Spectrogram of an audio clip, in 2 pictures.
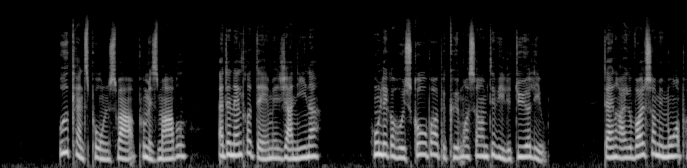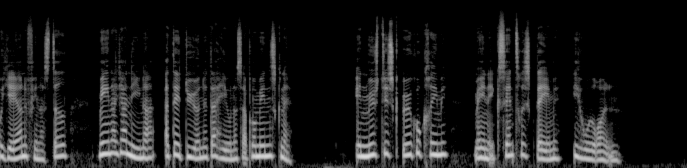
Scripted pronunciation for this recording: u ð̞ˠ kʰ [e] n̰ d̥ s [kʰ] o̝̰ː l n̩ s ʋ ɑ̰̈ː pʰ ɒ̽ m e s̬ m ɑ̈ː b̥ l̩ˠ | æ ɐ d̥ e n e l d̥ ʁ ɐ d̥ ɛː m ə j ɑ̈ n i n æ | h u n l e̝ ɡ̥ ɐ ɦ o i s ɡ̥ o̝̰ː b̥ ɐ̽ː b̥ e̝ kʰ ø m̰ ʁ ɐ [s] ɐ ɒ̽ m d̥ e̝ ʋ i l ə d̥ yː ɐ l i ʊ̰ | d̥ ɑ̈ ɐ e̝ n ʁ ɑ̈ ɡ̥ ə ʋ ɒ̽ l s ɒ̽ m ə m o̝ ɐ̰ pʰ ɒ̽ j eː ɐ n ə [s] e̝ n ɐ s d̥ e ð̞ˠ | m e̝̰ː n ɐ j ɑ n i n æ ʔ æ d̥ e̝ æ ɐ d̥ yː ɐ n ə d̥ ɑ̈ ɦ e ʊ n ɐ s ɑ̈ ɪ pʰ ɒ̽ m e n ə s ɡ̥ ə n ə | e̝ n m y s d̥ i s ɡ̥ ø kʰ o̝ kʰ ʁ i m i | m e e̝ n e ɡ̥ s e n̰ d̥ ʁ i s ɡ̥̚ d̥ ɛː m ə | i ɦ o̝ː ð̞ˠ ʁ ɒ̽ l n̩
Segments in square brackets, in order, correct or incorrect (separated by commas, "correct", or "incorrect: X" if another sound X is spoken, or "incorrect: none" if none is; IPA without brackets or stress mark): incorrect: æ, incorrect: pʰ, correct, incorrect: f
